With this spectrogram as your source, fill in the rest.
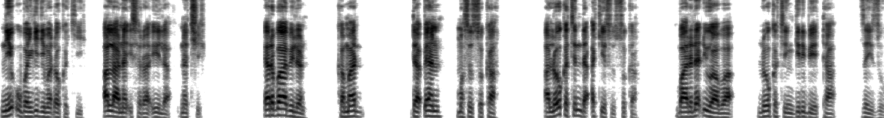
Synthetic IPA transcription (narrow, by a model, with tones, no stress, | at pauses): niː˦ʔʊ˨bɐ˦ŋɡʲɪ˦d͡ʒiː˨ma˦ɗa˨kɐ˨kʲʰiː˦ | ʔa˦lːaː˨na˦ʔɪ˨sɾaː˦ʔiː˦la˨na˦t͡ʃḛː˦ | ʔj̰ɐ˦rbaː˦bɪ˨lɔ˨ŋ | kɐ˨mɐ˦r | da˨ɓʲɛ˦n | mɐ˨sʊ˦˨sːʊ˦kaː˦ | ʔa˨loː˦kɐ˨t͡ʃɪ˦nda˨ʔa˦kʲeː˨sʊ˨sʊ˦ka˨ | baː˨da˨dɐ˦ɗɪ˨waː˨ba˦ʔ | loː˦kɐ˨t͡ʃɪ˦ŋɡʲɪ˦ɽbeː˨ta˦ | za˦˨jzoː˦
